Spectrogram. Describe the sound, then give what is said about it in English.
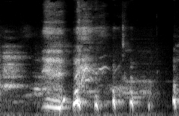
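A short, fairly high-pitched burp bursts out on command after a big drink, aimed at another person as a game challenge, followed by several quick, breathy pulses like soft chuckles, with a brief final puff after a pause. “Isn't that such a girly burp?”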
